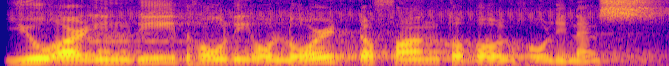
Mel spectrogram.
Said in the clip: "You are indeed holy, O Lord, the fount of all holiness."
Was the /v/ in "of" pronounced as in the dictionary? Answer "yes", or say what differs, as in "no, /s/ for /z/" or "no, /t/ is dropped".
no, /b/ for /v/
